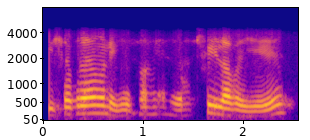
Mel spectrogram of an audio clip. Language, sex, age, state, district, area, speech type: Bodo, female, 60+, Assam, Kokrajhar, rural, conversation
